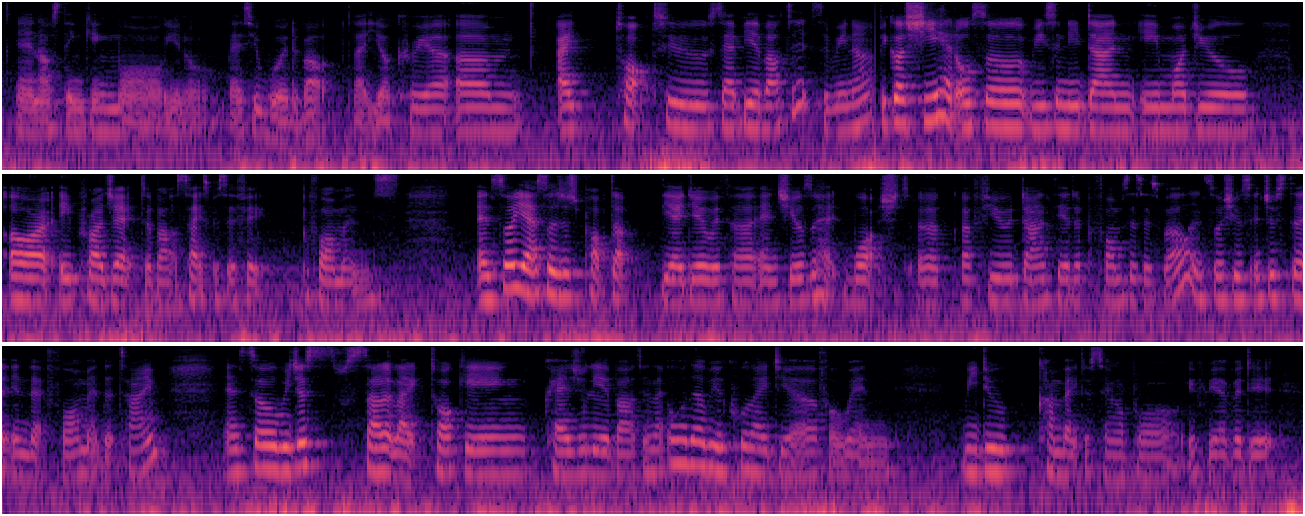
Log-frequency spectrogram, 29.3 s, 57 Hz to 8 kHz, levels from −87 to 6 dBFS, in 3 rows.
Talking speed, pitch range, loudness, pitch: 210 wpm, 175-200 Hz, -37 LUFS, 185 Hz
